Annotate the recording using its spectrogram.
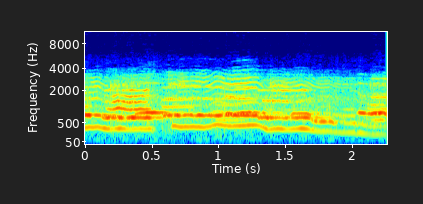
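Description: Kunqu opera singing from a 1931 Victor 78 rpm record: a voice holding long notes that step between pitches with small ornamental turns, over accompaniment.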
